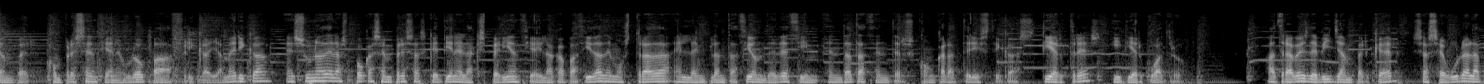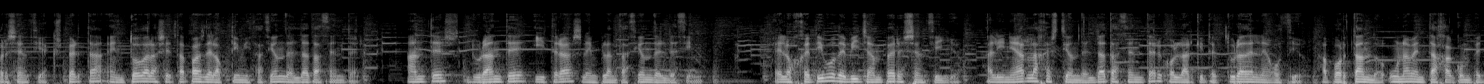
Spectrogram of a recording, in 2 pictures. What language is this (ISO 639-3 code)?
spa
